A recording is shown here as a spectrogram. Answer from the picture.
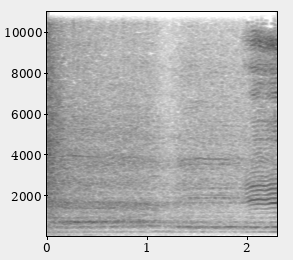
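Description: Male chanting of a mourning elegy: a single soft note held between louder sung lines.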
